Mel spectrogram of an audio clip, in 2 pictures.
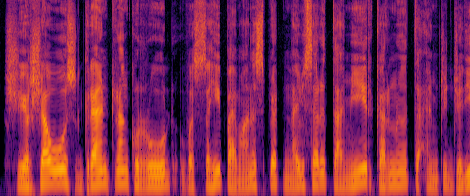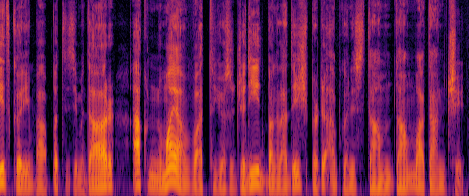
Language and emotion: Kashmiri, neutral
